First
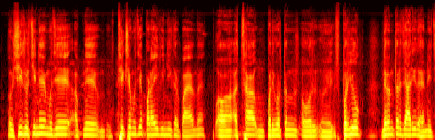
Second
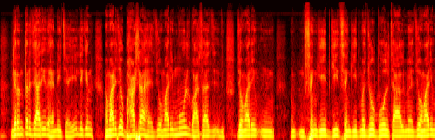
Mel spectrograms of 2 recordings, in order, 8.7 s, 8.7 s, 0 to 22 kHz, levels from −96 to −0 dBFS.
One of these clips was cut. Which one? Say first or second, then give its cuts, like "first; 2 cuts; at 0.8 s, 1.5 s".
first; 1 cut; at 4.2 s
